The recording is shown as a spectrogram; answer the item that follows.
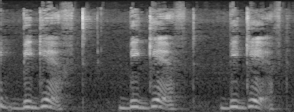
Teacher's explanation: Geminate atau linking same stop sound, yaitu merangkap bunyi yang sama. Merangkap bunyi konsonan yang sama.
